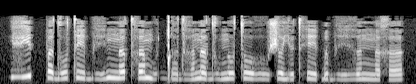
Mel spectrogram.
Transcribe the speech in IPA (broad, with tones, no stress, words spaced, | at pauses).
vʲe˧˥ pːɐ˦˨do˩˥te˦˨ bʱe̤˩˥nːɐ˧˥t̪ʰɐ˧˥mo̤˩˥ ɡ͡ǃɐ˦˨dʱɐ˩˥nɐ˦˨do̤˦˨ no˦˨ to˦˨ɦo̤˦˨ʃə˦˨ jʏ˩˥t̪ʰe˦˨ ɓə˦˨bʱe̤˦˨ ɦə˧˥nːɐ˦˨xɐ˧˥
